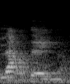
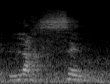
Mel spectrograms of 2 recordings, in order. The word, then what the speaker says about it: Larsen: Et vous arrivez à vous contenter de ces quelques syllabes stupides « Je suis Larden ». Larsen. Pardon. Je comprends. La quintessence de votre être tient dans le S.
